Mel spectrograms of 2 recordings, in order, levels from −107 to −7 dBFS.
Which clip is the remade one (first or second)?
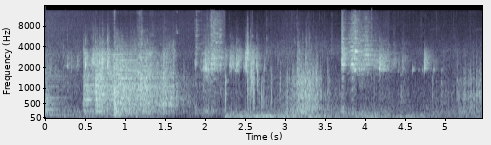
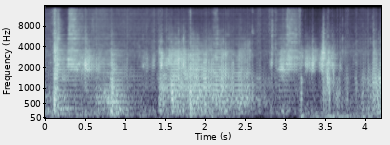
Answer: second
